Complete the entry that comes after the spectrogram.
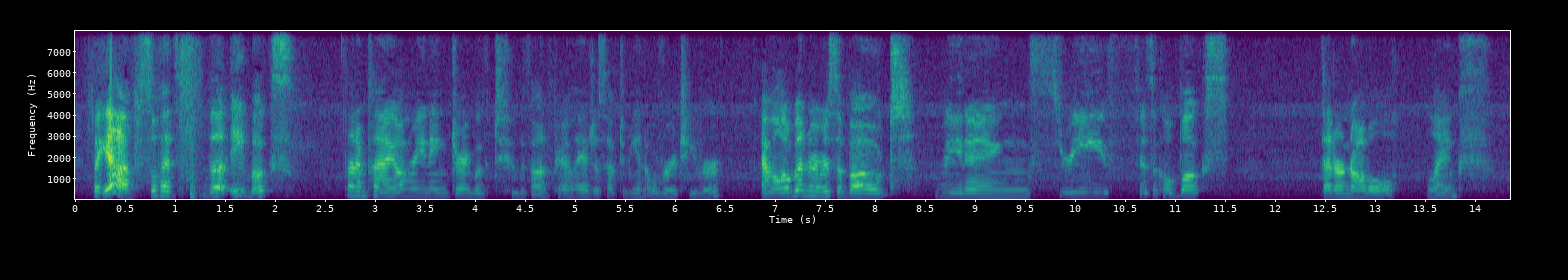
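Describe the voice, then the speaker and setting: A woman's fairly low voice at a moderate pace, with fairly even intonation and big swings in loudness. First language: not English. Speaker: booktuber. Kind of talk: casual vlog chat. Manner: casual, with fillers and self-corrections.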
